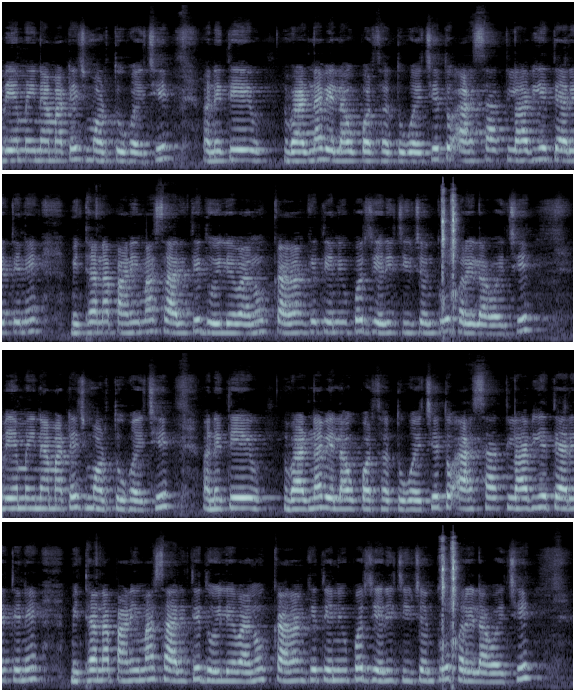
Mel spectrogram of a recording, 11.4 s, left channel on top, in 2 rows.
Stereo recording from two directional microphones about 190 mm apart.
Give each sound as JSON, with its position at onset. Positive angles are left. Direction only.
{"t": 0.0, "sound": "a woman's voice", "side_deg": -35}
{"t": 10.1, "sound": "speech", "side_deg": 0}
{"t": 10.3, "sound": "a woman's voice", "side_deg": -40}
